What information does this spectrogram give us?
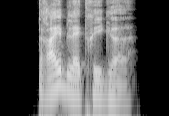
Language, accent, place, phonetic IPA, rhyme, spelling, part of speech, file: German, Germany, Berlin, [ˈdʁaɪ̯ˌblɛtʁɪɡə], -aɪ̯blɛtʁɪɡə, dreiblättrige, adjective, De-dreiblättrige.ogg
- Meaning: inflection of dreiblättrig: 1. strong/mixed nominative/accusative feminine singular 2. strong nominative/accusative plural 3. weak nominative all-gender singular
